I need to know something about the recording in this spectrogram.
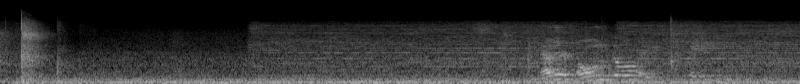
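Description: Floor hockey being played on a concrete floor: sharp clacks of sticks striking the ball and floor just after the start and again around seven seconds in. A voice calls out briefly about five and a half seconds in, over a steady low rumble.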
